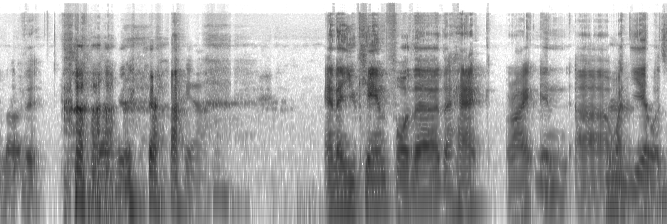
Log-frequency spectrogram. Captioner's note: laughter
